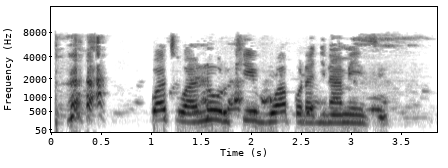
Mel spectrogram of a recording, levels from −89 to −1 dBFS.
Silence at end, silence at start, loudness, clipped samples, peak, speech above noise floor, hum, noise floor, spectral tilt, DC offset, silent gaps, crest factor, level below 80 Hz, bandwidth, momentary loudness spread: 0.45 s; 0.05 s; -15 LUFS; under 0.1%; -2 dBFS; 31 dB; none; -46 dBFS; -3 dB/octave; under 0.1%; none; 14 dB; -62 dBFS; 8 kHz; 8 LU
